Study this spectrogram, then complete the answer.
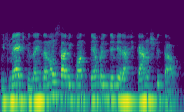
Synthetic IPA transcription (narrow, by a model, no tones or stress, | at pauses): ʊzmɛd͡ʒikʊzaĩnd̪ɐnɐ̃w̃sabẽj̃kwɐ̃nt̪ʊ̥t̪ẽmpʊelɪd̪eveɾafi̥kaɾnʊoʃpit̪a̰w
